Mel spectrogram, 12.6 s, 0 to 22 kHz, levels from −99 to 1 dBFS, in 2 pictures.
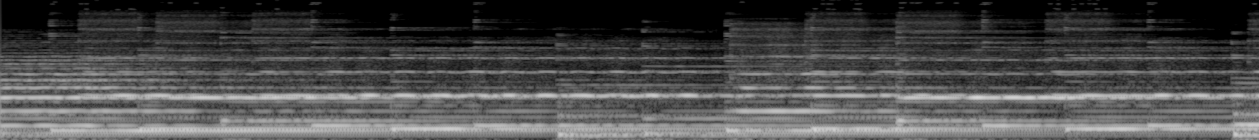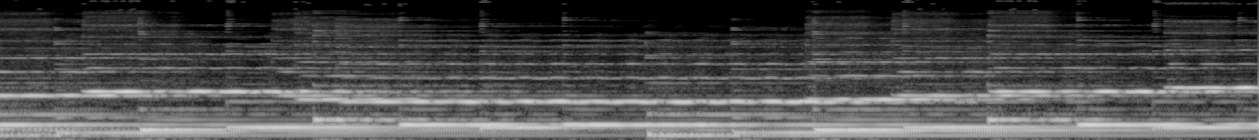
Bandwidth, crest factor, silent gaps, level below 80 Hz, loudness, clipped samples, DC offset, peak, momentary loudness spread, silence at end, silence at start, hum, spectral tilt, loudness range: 13 kHz; 12 dB; none; -58 dBFS; -22 LUFS; under 0.1%; under 0.1%; -10 dBFS; 5 LU; 0 s; 0 s; none; -6.5 dB/octave; 3 LU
